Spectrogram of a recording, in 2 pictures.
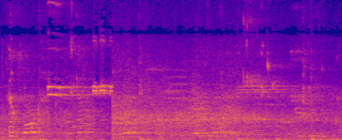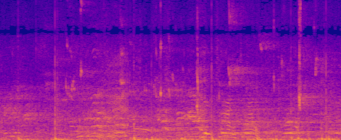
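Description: Live sound of an indoor basketball game: the ball dribbling on a hardwood court, with players and spectators talking and calling out in the echoing gym. A short high squeak comes about a second in.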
